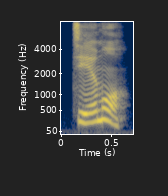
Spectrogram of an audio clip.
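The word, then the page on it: jie2 mu4: tone 2; tone 4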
